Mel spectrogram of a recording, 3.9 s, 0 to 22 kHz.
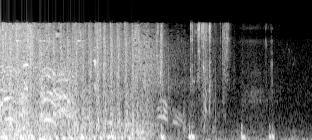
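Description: A Thompson submachine gun battle in the 1940s crime game L.A. Noire: rapid automatic bursts crackle loudly at first, then thin out into scattered single shots and fading echoes.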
